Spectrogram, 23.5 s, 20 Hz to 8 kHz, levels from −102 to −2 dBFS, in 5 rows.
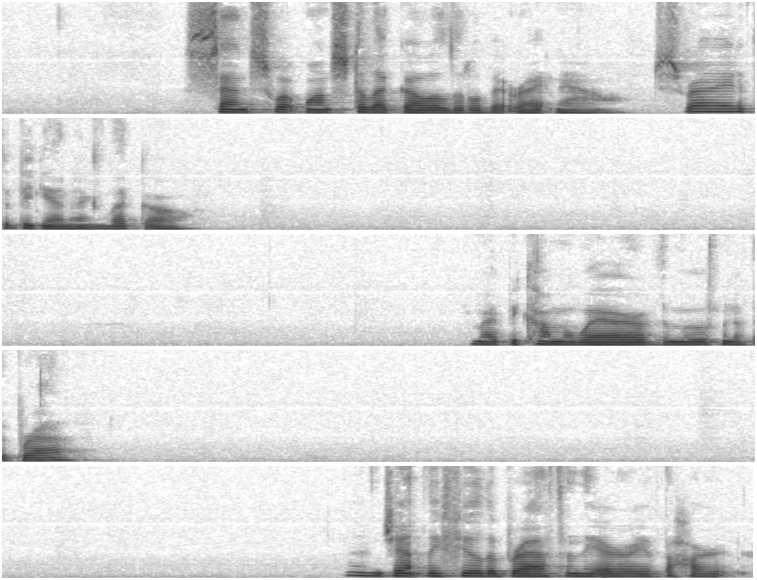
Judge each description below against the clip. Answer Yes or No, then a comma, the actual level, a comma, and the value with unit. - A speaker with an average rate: No, slow, 100 wpm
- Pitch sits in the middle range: Yes, medium, 170 Hz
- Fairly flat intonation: Yes, narrow, 1.9 semitones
